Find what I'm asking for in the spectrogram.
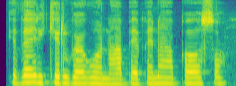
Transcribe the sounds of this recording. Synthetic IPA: eðɛɾikeɾuɣaɣɔnabɛbɛnabɔsɔ

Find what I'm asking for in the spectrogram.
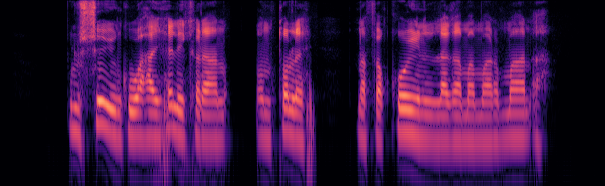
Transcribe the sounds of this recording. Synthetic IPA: b̥ʊlʃɔːjɪŋkʰʊwɑħɑjɦɛlɪkʰɐɾaːn | ʕʊnt̪ʰɔlɛh | nɐfɑqʰɔːjɪnlɐɣɐmɐmɐrmaːnʔɐh

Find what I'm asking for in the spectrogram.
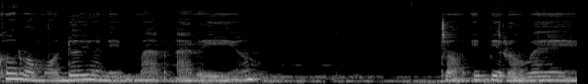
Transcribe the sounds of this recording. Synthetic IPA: kʰɔɾɔmɔdojonɪmara̰ɾɪjɔ | tɔʔibiɾɔwɛ

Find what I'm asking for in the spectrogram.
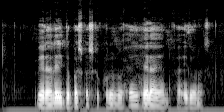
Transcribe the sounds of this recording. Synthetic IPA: beːɾaːlɐjd̪ɐbɐʃbɐʃkʰɐkʰʊlʊlwʊħajɦɛlaːjaːnfa̰ːʔɪ̰d̪onɐ̰s

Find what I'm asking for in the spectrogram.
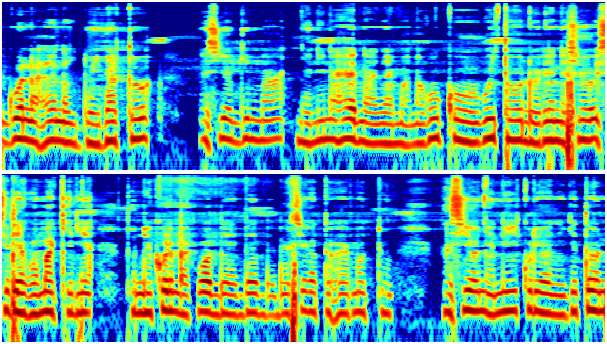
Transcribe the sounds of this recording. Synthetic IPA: ɡwɔnaɦɛnaidoiðato | nesiɔɡimaɲɛninahɛnaɲamanaɣokoɣoitondoeɾenesjɔsiðeaɣwɔmakeɾia | tɔndekoɾembakwɔbɛbɛbɛbɛsjɔɣatohɛmotu | nasjɔɲɛnikoɾeɔɲeɡeto

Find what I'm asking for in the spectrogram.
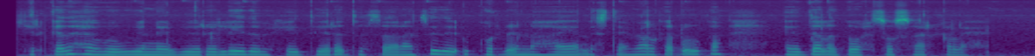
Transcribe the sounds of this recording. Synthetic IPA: ʃɪrkʰɐðɐɦɐwawɛnɛwɛːɾɐlɛjðɐwɑħɑjd̪iɾɐd̪ɐsaːɾaːnsɪðɛjʔʊkʰɔrɖɐnɐɦaːjɛːnɪst̪ʰɪʕmaːlkʰɐ̰ɖʊlkʰɐ | ɛːd̪ɐlɐɡɐwɑħsɔːsaːrkʰɐlɛhɛ

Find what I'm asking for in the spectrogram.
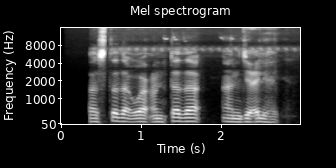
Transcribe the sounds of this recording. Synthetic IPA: χaːst̪ʰɐðɐwɑːʕʊnt̪ʰɐðɐ | aːnt͡ʃɛʕɛljɦɛj

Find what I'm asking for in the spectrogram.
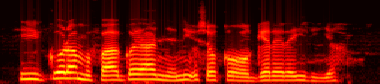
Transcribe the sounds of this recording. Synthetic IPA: hiːɡoɾamofaːɡɔjaɲɛnioɕɔːkɔwɔɡɛɾɛɾɛiɾia

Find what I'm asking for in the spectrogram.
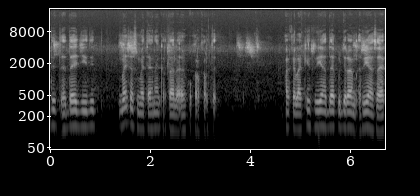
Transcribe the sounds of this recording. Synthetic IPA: d̪ɪd̪hɐd̪ɛːjd͡ʒiːd̪ɪd̪ | mɛːʃaːsʊmɛjt̪ʰaːɡnaːŋkʰɐrt̪ʰaːlɛʔjkʰʊqɑrqɑrt̪ʰɛ | mɐrkʰɐlaːkʰɪnrɪjɐhɐd̪ɛːjkʰʊd͡ʒɪɾaːnrɪjɐhaːsɐjaːk

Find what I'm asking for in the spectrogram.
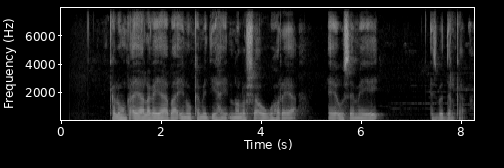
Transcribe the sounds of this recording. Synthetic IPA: kʰɐluːŋkʰɐ̰ʔɐjaːlɐɣɐjaːβaːʔɪnuːkʰɐmɪd̪jɐɦɛjnɔlɔʃɐ̰ʔʊɣʊɦɔɾɛːjɐ̰ | ɛːʔuːsɐmɛːjɛj | ɪs̬bɛd̪ɛlkʰɐ̰

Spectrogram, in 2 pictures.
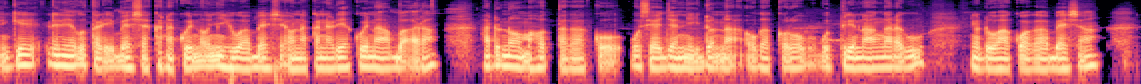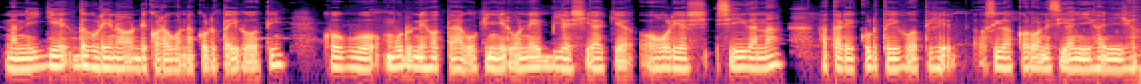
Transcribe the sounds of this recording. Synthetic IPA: niɡeɾeɾeaɣotaɾḛbɛsakanakoeno̰ɲiɦuabɛsa̰onakanaɾeakoenaba̰ʔa̰ɾahadonomaɦotaɣako̰ɡosiad͡ʒaniːdona̰o̰ɡako̰ɾoɡot̪iɾenaːŋaɾa̰ɣuniodowakoaɣabɛsananiɡed̪ohuɾenaodekoɾaɣuanʔakoɾut̪aiɣo̰t̪ikʰoɣuomudoneɦot̪aɾaɣo̰ʔkiɲiɾuo̰nebiasiakea̰ohoɾeosiɡanahat̪aɾekoɾut̪ajɣo̰t̪iɦeosiɡakoɾonesia̰ɲiɦaɲiːɦa

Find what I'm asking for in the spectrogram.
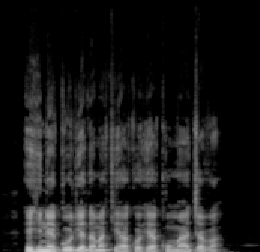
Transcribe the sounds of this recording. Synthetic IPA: heɦinɛɡoɾiadamakʰeakɔɦɛakumad͡ʒava̰

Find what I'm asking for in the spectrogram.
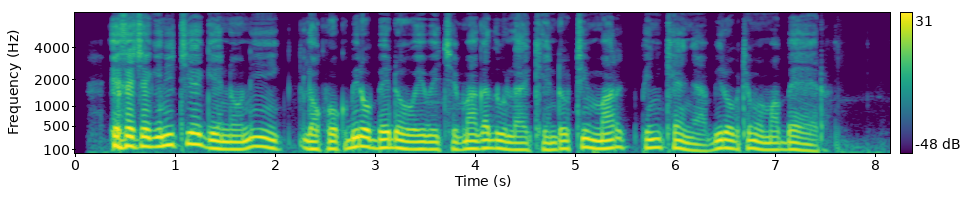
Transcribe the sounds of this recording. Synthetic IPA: es̬et͡ʃeɡɪnɪtjeɡenonɪlɔkɾwɔkbiɾobedoewet͡ʃemaɡad̪ulakʰendotimːarpɪɲkʰɛɲabiɾotɪmɔmabɛɾ

